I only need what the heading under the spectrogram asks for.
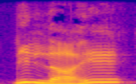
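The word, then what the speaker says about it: لله: Lillahi yalnız Allah'ın hakkıdır, ona aittir. Buradaki lam istikak deniyor buna. Bu aslında li Allah'ıdır. Burada kısaltılır. Lillahi okunur burada okunuşu. Elhamdülillahi hamd hamdiler, bütün hamd senalar yalnız Allah'ın hakkıdır.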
